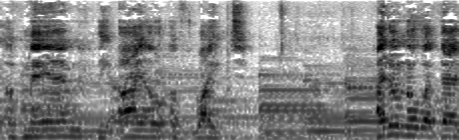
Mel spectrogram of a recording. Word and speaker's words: Wight: man the Isle of Wight I don't know what that is the Isle of Wight although i think it's Isle of Wight I think it's spelled white instead of white but I can't say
